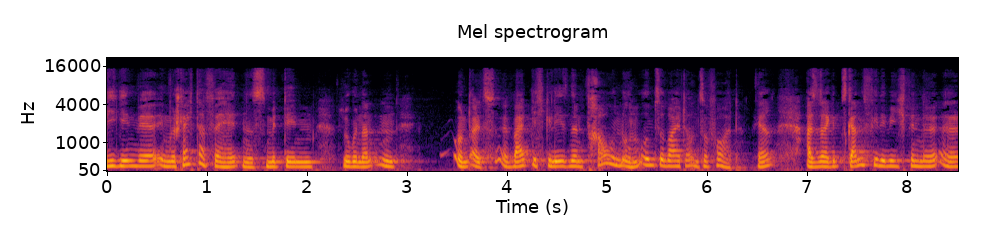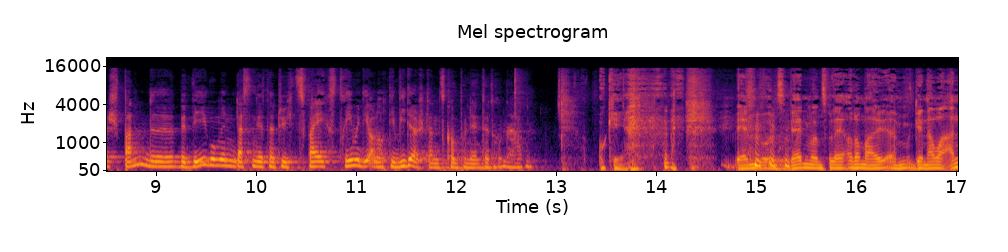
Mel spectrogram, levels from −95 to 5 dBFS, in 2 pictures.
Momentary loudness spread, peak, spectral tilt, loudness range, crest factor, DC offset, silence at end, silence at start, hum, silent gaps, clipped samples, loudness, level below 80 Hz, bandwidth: 8 LU; -4 dBFS; -6.5 dB/octave; 3 LU; 18 dB; under 0.1%; 0 s; 0 s; none; none; under 0.1%; -21 LUFS; -44 dBFS; 15.5 kHz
